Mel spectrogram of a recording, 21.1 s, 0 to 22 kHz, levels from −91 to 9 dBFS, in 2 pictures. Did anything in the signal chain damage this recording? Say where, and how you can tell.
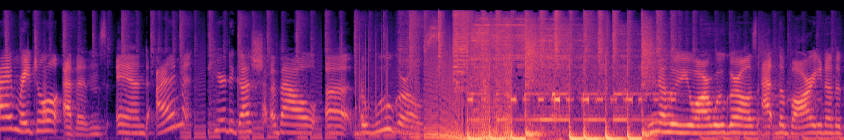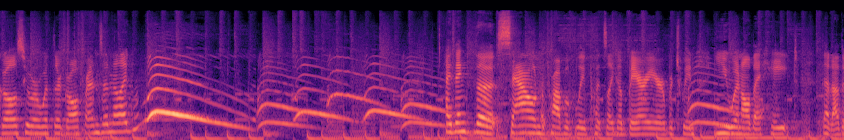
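Yes. A train of clicks runs from 4.27 to 5.21 s, likely electrical interference coupling into the analogue wiring. About ten sharp, similar pops arrive unevenly at around 11.8 per second, peaking about 10 dB above the surrounding sound, heard as uneven ticking laid over it.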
